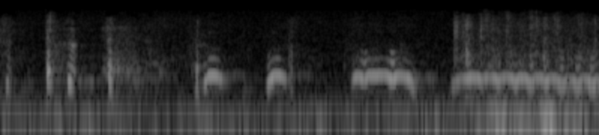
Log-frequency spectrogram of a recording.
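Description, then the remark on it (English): An owl hoots several times in short, low, wavering calls, ending in a longer trembling hoot, with a few sharp rough bursts like coughs mixed in. “It's an owl, Margaret. That's all it is, just an owl.”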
